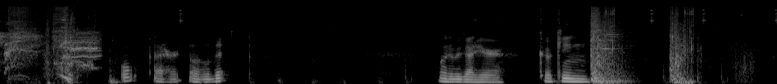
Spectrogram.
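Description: Sharp hits land on a creature in a fight.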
